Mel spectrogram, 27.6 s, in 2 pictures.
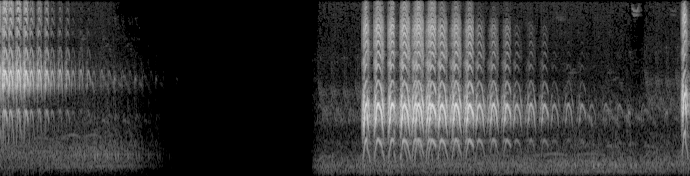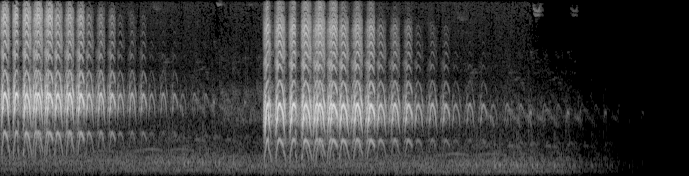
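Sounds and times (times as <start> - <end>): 
crow: 0.0 - 2.8, 7.2 - 18.2, 19.0 - 26.0.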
